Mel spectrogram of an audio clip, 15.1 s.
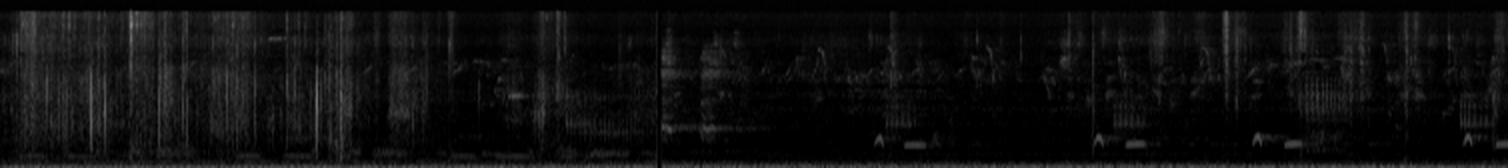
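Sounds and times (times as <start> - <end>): steady low rumble: 0.0 - 15.0
bird two-note call: 6.6 - 7.8.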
